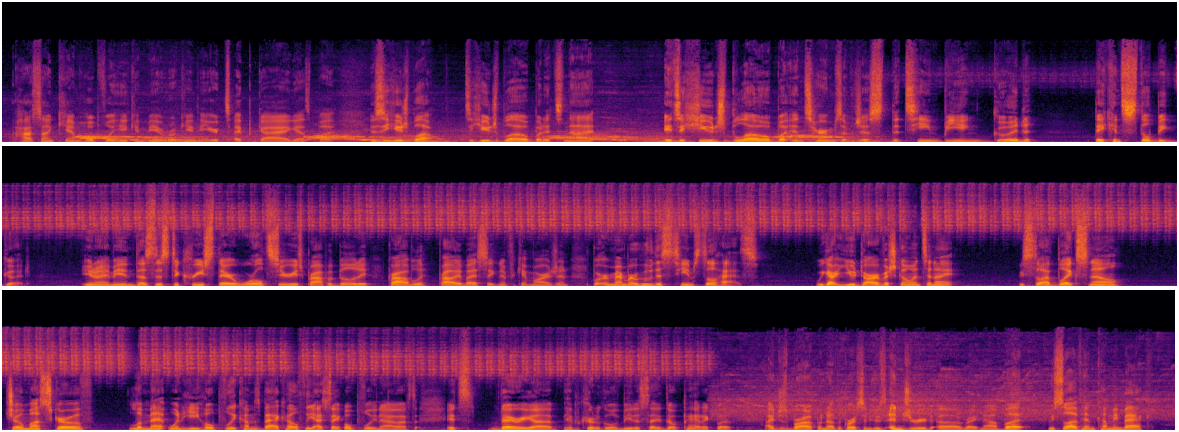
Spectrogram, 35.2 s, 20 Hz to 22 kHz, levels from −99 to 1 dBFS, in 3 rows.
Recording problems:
animal sounds; loud; throughout; 9 dB below the speech

